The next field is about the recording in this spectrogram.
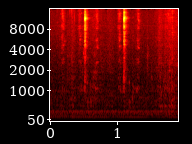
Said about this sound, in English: Are those scissors? What are you going to do? Did you just cut my panties?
